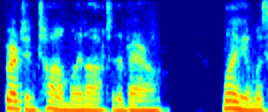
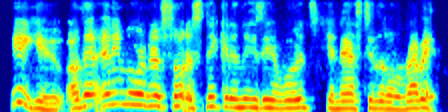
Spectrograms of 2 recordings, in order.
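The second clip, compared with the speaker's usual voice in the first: menacing troll; 7 semitones higher, 3 dB louder than usual. Acted. Troll Bert threatens Bilbo.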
